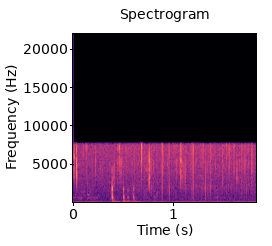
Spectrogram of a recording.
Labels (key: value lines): label: biophony, knock
recorder: SoundTrap 300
